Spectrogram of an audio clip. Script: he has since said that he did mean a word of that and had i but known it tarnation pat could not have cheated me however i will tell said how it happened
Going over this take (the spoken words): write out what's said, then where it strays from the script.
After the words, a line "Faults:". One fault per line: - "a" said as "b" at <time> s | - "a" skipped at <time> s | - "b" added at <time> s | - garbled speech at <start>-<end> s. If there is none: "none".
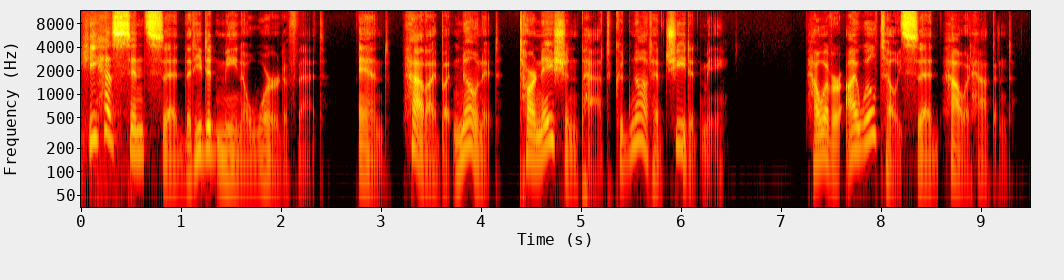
he has since said that he did mean a word of that and had i but known it tarnation pat could not have cheated me however i will tell said how it happened
Faults:
none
